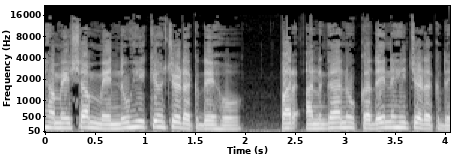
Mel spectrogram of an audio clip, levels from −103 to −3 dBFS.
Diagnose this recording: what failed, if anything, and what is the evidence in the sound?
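Hard clipping runs through the whole speech clip, at the converter or an earlier gain stage. The signal is driven about 10 dB past full scale, so a small share of samples, around 7 percent, hit the ceiling and flatten, adding harsh upper harmonics as fuzz on loud syllables.

MP3 compression is the likely cause of the watery, swirling texture present throughout, with smeared consonant attacks and nothing above 16.5 kHz. That fixed treble cut-off and the frame-to-frame flicker of weak frequency lines fit a starved encoder running near 51 kbps.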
